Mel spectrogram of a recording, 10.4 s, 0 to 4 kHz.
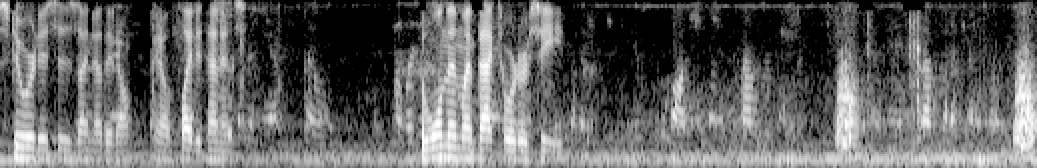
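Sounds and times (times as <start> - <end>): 
low droning hum: 0.0 - 10.3
speech: 0.1 - 3.3, 4.0 - 6.0, 6.7 - 7.7, 8.4 - 10.3
large dog barking: 8.3 - 8.7, 10.1 - 10.3.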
